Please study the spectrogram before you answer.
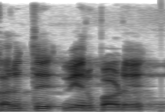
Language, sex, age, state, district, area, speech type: Tamil, male, 18-30, Tamil Nadu, Krishnagiri, rural, read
